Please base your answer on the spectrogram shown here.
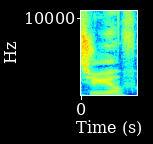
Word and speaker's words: Chow Yun-fat: Yeah, like the Chinese, it sounds closer to the Korean version, but it still sounds really different. If you hear a Chinese person say his name, you wouldn't say, "Oh, that sounds like Ju Yun-bar." Exactly. It's you know. Yeah. They go like Ju Yun-fa or something like that.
